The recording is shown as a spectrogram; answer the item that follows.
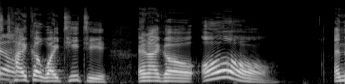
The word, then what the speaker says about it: Taika Waititi: Then she goes, it's it's Taika Waititi.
